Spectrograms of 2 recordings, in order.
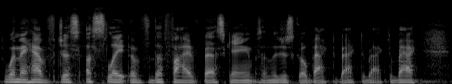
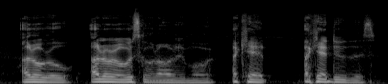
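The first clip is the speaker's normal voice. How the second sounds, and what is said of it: Ernie Johnson impression. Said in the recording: “That was a great Ernie Johnson impression. ... That's my Ernie.”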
